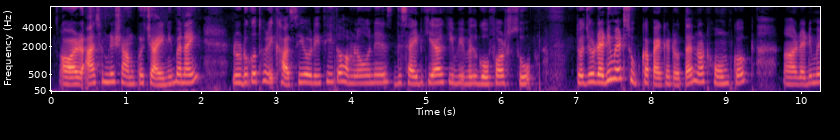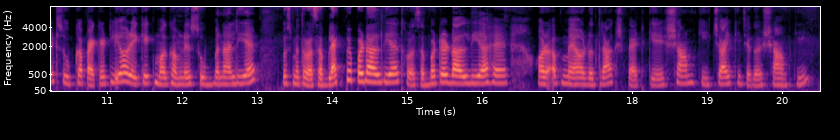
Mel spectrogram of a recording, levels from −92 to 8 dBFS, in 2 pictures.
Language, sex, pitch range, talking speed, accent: Hindi, female, 195-245 Hz, 235 wpm, native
